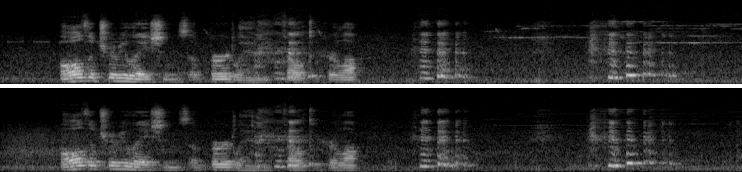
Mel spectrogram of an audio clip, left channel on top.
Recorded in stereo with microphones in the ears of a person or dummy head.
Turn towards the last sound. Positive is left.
turn(degrees=40)  # may be behind; listen again after turning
